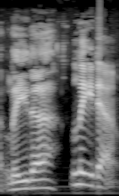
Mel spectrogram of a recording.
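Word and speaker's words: Leida: Eric and how do you pronounce her name? Lita? – Lita. Mm-hmm.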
